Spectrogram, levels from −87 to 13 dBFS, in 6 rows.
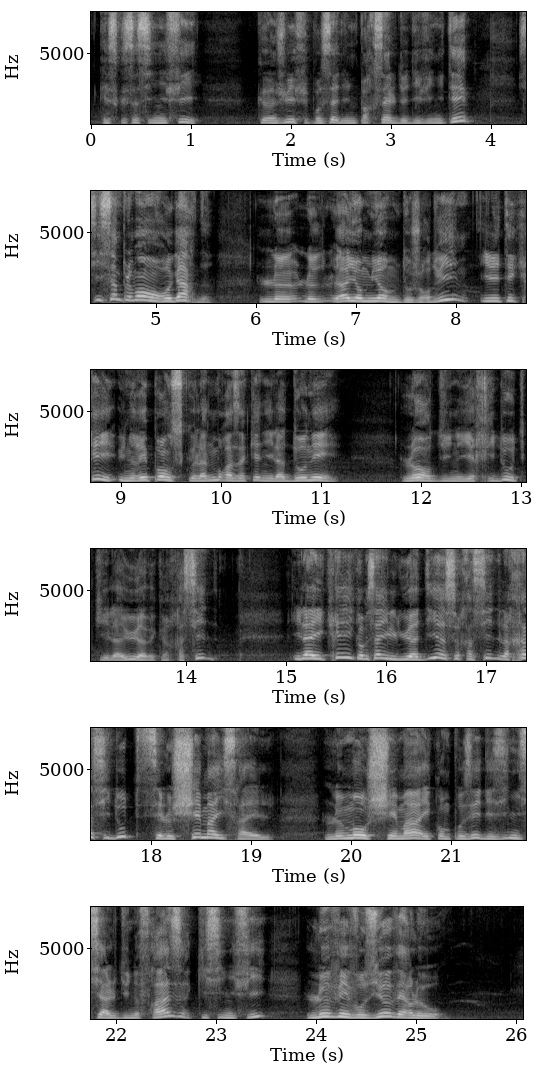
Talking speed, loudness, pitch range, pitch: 175 wpm, -18 LUFS, 150-215 Hz, 180 Hz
